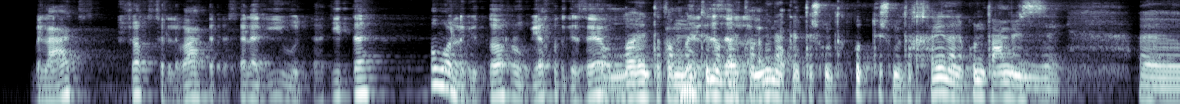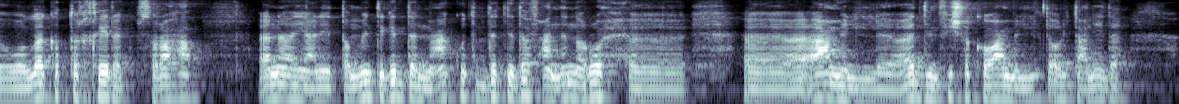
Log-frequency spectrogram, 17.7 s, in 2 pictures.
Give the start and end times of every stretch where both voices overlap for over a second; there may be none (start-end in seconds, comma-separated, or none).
4.5-5.7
